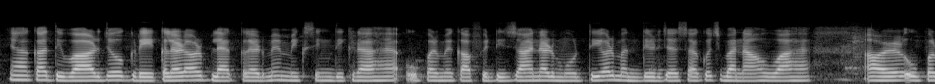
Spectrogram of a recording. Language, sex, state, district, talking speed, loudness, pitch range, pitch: Hindi, female, Bihar, Araria, 180 wpm, -18 LUFS, 175-185 Hz, 180 Hz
